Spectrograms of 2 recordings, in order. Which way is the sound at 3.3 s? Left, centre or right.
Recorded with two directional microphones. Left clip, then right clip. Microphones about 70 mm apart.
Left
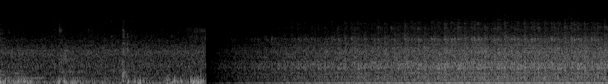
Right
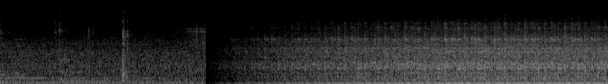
Centre.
